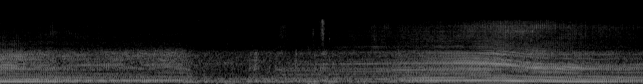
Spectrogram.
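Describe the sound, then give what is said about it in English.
A V8 race car engine growls loudly and continuously in the morning in Central Florida, its pitch dipping and then sweeping up as it revs, with sharp popping crackles breaking through the deep rumble. “There is nothing like the sound of a V8. Just popping and banging and growling away at this time of the morning.”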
